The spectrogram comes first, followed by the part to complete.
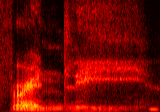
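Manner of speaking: breathy draconic voice. Voicing a huge dragon answering a player: breathy draconic voice. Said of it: "a breathy, like, draconic voice".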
